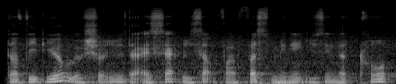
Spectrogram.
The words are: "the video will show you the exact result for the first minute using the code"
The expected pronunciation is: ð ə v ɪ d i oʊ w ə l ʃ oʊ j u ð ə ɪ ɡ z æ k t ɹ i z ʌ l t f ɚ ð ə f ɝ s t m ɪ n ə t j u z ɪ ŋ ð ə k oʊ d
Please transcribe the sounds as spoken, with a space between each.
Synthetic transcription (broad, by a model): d ə v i d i oʊ w ə l ʃ oʊ j u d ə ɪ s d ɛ t ɹ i z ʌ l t f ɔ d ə f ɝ s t m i n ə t j u z ɪ ŋ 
